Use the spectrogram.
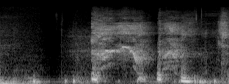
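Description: A short run of harsh coughs, two or three in quick succession, fairly loud, with a brief pause between the first and the rest and no talking.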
